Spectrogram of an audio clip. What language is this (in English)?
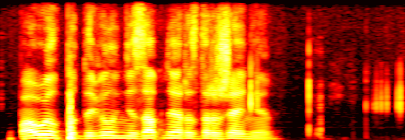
Russian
